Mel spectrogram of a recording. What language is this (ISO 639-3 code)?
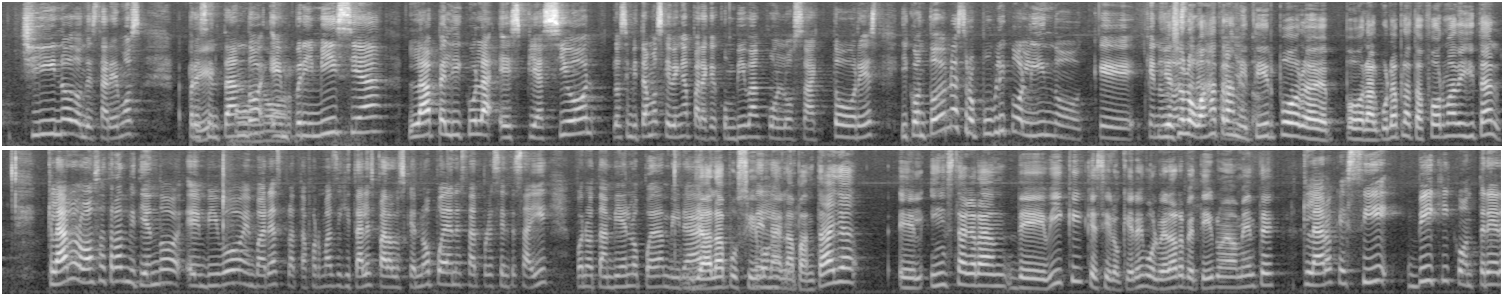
spa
